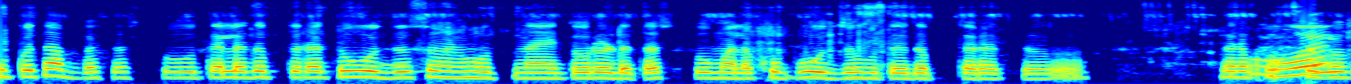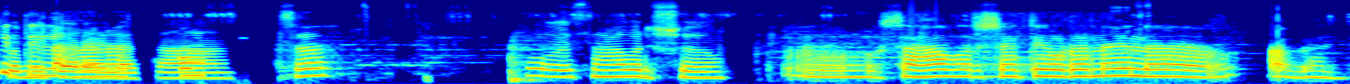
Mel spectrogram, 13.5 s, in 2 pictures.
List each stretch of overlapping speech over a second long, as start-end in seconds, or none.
6.2-7.9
